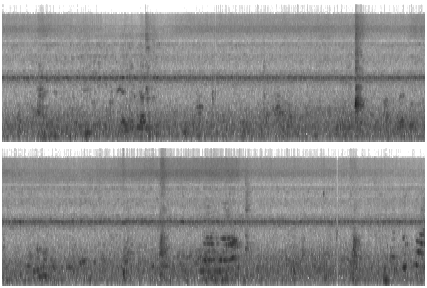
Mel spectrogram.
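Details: Cicadas singing near Uvita on Costa Rica's southern Pacific coast, overlooking the Whale Tail; a steady high-pitched drone holds throughout, with occasional louder bursts, clicks and faint voices in the background.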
